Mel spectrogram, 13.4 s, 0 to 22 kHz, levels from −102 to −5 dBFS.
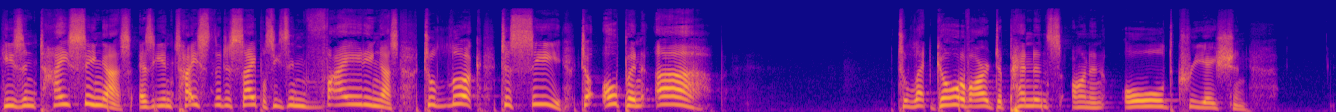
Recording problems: none

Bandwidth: 15.5 kHz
